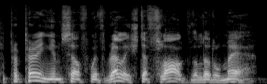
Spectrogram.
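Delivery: ordinary delivery, nothing marked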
